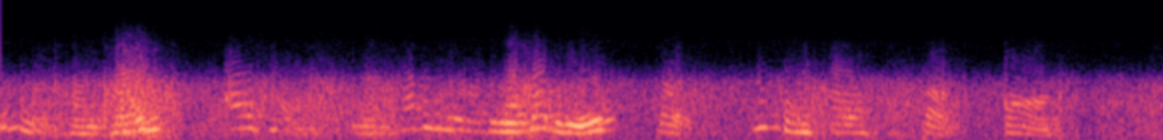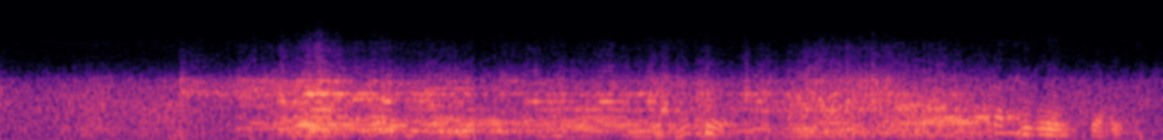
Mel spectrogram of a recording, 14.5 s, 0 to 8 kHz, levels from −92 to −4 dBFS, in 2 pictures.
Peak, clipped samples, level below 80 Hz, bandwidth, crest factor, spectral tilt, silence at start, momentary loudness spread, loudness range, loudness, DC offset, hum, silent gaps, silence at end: -10 dBFS; under 0.1%; -48 dBFS; 3.7 kHz; 18 dB; -12.5 dB/octave; 0 s; 17 LU; 8 LU; -28 LUFS; 0.1%; none; none; 0 s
